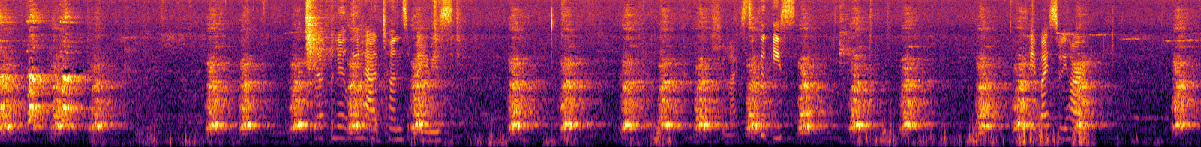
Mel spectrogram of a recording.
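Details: Red and tan Doberman Pinscher held at a shelter in Devore, barking steadily in loud, harmonic barks spaced about half a second to a second apart, with a few brief pauses between runs and some kennel echo.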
